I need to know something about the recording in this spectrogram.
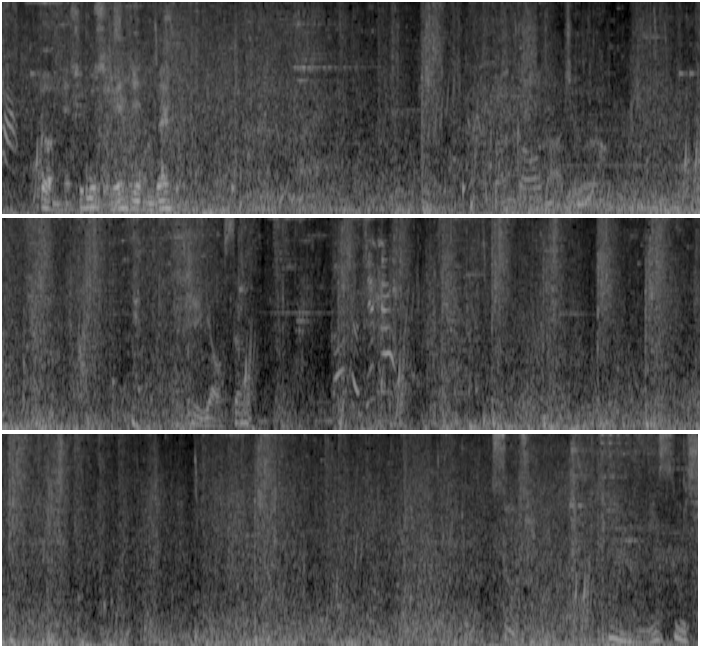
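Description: Game magic effects whoosh and crackle with bursts of impacts.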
